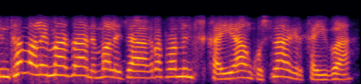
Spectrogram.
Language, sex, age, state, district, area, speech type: Bodo, female, 60+, Assam, Kokrajhar, urban, conversation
